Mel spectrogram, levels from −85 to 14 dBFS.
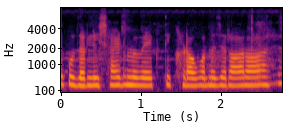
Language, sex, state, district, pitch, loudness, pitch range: Hindi, female, Uttar Pradesh, Shamli, 225 Hz, -14 LUFS, 225-235 Hz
